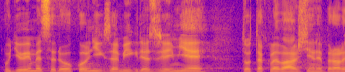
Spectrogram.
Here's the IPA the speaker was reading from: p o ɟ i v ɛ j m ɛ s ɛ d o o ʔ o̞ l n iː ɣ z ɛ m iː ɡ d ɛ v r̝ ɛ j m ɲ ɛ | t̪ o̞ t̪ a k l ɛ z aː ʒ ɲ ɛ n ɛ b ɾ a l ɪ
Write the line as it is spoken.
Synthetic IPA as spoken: p o ɟ i v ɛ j m ɛ s ɛ d o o k o̞ l ɲ iː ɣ z ɛ m iː ɡ d ɛ z r̝ ɛ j m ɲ ɛ | t̪ o̞ t̪ a k l ɛ v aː ʒ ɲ ɛ n ɛ b ɾ a l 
